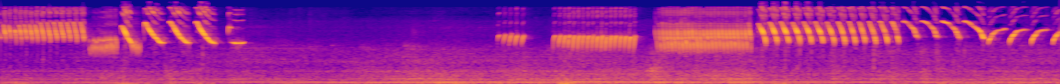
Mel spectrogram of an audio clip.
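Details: Canary singing a tutor song to set other canaries singing: short bursts of trills and swept notes broken by silent gaps, then a long fast run of repeated downslurred whistles.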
